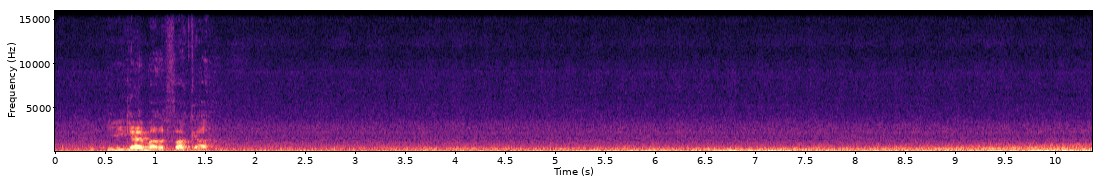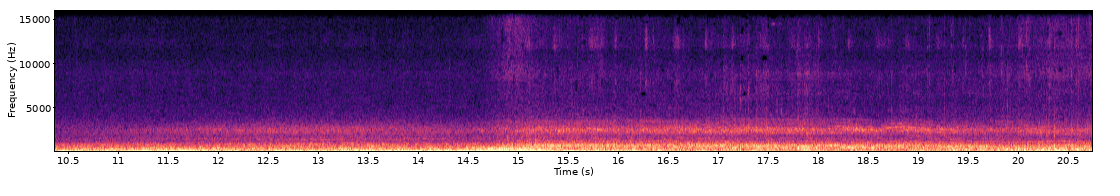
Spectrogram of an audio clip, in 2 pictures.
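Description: Strong wind howls steadily and slowly grows louder.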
